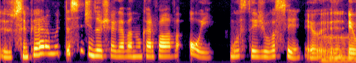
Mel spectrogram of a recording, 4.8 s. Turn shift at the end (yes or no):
yes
